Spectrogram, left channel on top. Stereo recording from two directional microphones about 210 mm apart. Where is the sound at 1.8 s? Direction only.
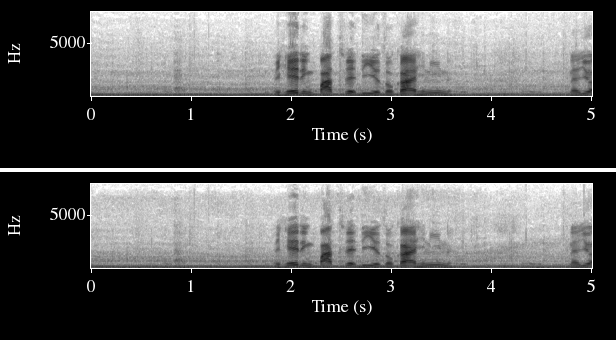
10° left (ahead or behind).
